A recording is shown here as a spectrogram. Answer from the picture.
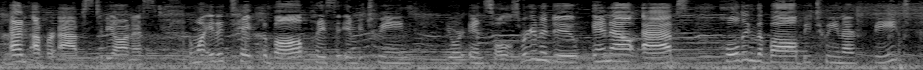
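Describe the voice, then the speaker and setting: Clear music sounds in the background. A woman talks at a moderate pace. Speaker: fitness instructor. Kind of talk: workout instruction with counting. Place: garden.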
